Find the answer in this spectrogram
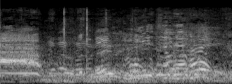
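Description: Speech only: a man addressing a gathering into a microphone, loud at first, then softer talk from about half a second in.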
